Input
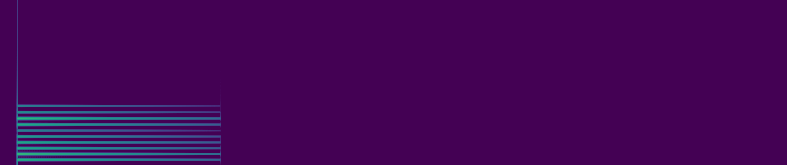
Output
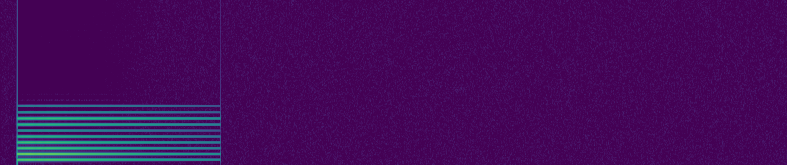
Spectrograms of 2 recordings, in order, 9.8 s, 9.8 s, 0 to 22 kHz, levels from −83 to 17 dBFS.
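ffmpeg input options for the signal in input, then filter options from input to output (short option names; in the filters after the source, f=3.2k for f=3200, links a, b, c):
-f lavfi -i "aevalsrc='0.0794*pow(10,-3*t/4.76)*sin(2*PI*762.3*t)+0.141*pow(10,-3*t/4.76)*sin(2*PI*1526.44*t)+0.0562*pow(10,-3*t/4.76)*sin(2*PI*2294.21*t)+0.0531*pow(10,-3*t/4.76)*sin(2*PI*3067.45*t)+0.0335*pow(10,-3*t/4.76)*sin(2*PI*3847.91*t)+0.00891*pow(10,-3*t/4.76)*sin(2*PI*4637.37*t)+0.0596*pow(10,-3*t/4.76)*sin(2*PI*5437.54*t)+0.112*pow(10,-3*t/4.76)*sin(2*PI*6250.11*t)+0.0158*pow(10,-3*t/4.76)*sin(2*PI*7076.71*t)+0.00944*pow(10,-3*t/4.76)*sin(2*PI*7918.94*t)':d=2.54:s=44100"
-filter_complex "[0:a]acrossover=split=4300[a][b];[b]acompressor=threshold=-38dB:ratio=4:attack=1:release=60[c];[a][c]amix=inputs=2:normalize=0,alimiter=level_in=14dB:limit=-1dB:release=50:level=0:latency=1"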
